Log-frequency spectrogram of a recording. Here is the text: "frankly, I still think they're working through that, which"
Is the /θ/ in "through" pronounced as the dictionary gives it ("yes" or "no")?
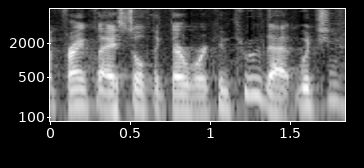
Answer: yes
